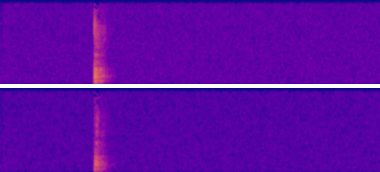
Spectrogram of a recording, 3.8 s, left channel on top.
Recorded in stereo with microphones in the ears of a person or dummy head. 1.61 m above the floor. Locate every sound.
0.9 s a dropped coin: 55° left (ahead or behind), 4 m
